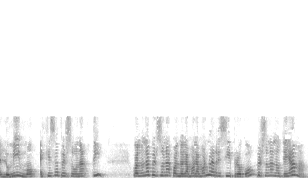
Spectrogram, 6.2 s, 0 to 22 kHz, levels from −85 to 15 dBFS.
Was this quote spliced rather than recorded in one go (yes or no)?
yes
